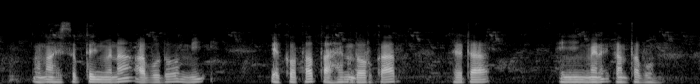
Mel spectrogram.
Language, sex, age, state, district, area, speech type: Santali, male, 18-30, West Bengal, Malda, rural, spontaneous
